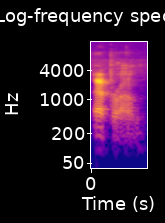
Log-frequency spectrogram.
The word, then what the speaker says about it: EPROM: Although, I think it should still be pronounced EPROM.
